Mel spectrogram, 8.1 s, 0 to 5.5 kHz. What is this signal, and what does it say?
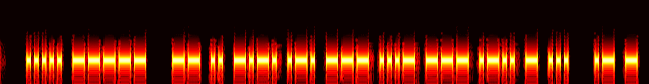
Morse code, heard as a keyed tone, about 25 wpm, 600 Hz. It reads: 50 MICROVOLTS AT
